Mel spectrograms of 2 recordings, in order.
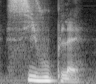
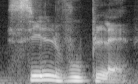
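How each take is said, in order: First: The first word is shortened to 'see', said fast. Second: The first word is said fully as 'seel'. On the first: "most of the people will pronounce it as a si" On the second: "the most standard way"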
